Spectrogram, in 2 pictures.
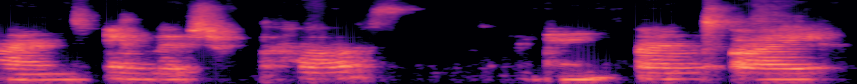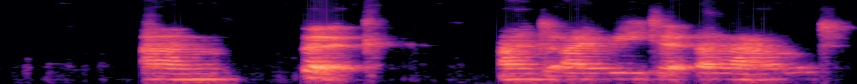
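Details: Woman with Broca's (non-fluent) aphasia following a stroke the previous year; she knows what she wants to say but cannot produce it, motor production of language impaired.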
